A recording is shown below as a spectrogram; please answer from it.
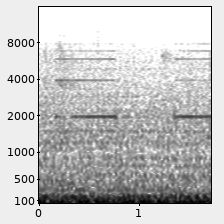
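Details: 1994–98 Ford Mustang idling after repair of a crank-no-start: blown intake replaced, anti-theft light had been blinking. Low, even idle rumble with no stumble or miss, faint beeping nearby; smooth normal idle, not yet tested in gear.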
